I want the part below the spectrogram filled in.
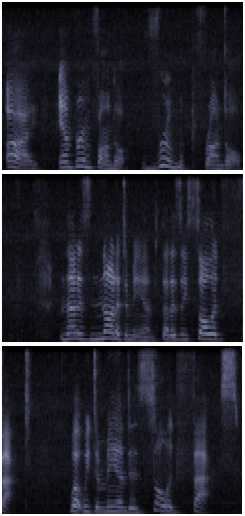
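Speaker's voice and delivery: indignant philosopher banging desk; loud insisting. A narrator's reading. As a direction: hammer each sentence. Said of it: "bawled Roomfondle".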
